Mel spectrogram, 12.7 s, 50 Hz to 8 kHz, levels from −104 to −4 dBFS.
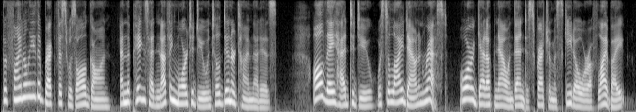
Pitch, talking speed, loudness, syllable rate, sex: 200 Hz, 210 wpm, -17 LUFS, 4.7 syllables/s, female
